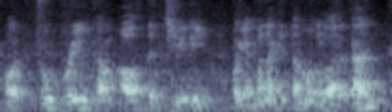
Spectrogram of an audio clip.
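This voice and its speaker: A man's voice: fairly low pitch, fairly even intonation. Sundanese-accented man teaching in echoey room. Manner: repeats words, halting, chatty. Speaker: informal English teacher. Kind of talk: casual classroom teaching. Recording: echoey room, distant mic, faint noise.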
